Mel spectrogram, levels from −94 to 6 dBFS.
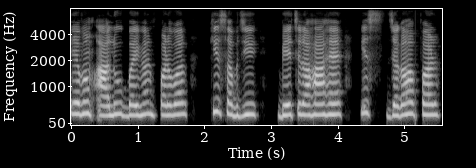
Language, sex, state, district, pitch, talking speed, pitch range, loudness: Hindi, female, Bihar, Supaul, 275 Hz, 130 wpm, 260-285 Hz, -17 LUFS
